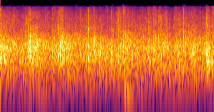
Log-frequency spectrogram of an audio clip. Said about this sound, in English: Give a round of applause to Kathy.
